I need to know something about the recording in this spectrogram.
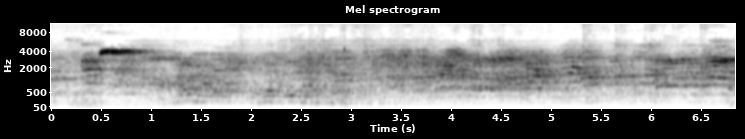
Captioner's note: whistle blows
